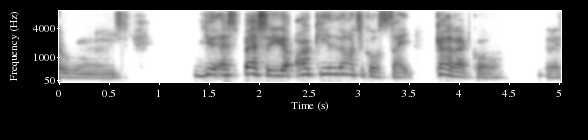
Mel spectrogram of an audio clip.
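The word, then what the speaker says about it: Caracol: Another draw is the Maya ruins, especially the archaeological site Caraco. Did I say it right? Yes. No, yeah, Caraco.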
